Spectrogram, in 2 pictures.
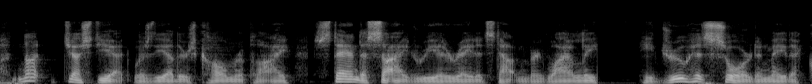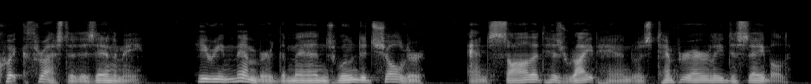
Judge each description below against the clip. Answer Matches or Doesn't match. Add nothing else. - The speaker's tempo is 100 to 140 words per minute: Doesn't match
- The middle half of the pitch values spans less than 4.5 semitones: Doesn't match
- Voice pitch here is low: Matches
